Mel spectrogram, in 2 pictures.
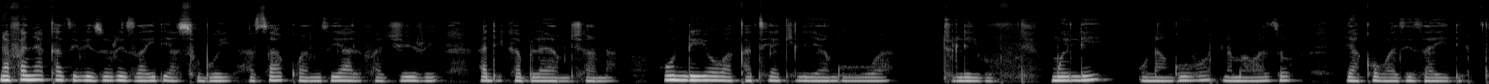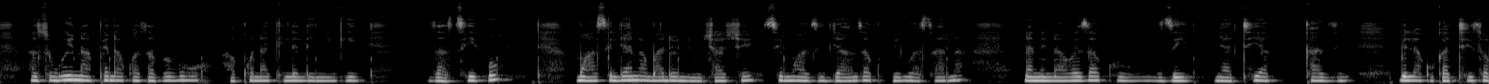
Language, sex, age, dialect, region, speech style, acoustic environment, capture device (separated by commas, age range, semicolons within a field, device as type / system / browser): Swahili, female, 18-24, Kenya - Nairobi Sheng-influenced, Kenya, focused; excited; happy, silence, mobile / Linux / Chrome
